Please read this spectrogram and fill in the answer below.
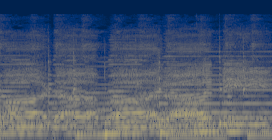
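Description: A group of men's voices singing a Telugu Christian hymn together, accompanied by an electronic keyboard holding low bass notes under the melody.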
